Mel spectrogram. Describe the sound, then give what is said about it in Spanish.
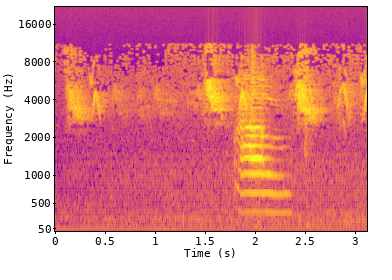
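A single drawn-out meow lasting about half a second from a cat on the sill of a half-open window, clear, set against soft hissy background noise that swells and fades around it. “El chico se incorpora y ve un gato en el alféizar de la ventana entreabierta.”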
